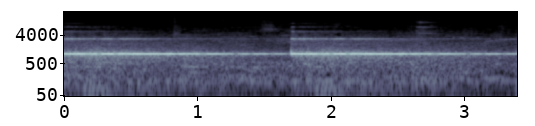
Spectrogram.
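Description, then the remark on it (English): A weather radar ping sound effect, for radar that uses radio waves to detect precipitation, cloud rotation and wind: a steady, high electronic tone that sounds twice, the second ping starting abruptly midway and ringing on loudly with no voices. “Know that sound? It's radar.”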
